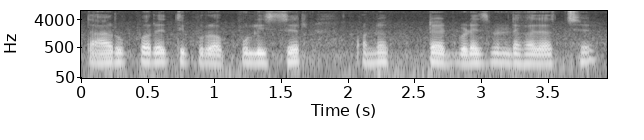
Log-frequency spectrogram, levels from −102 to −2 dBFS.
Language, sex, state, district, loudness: Bengali, male, Tripura, West Tripura, -17 LUFS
